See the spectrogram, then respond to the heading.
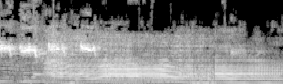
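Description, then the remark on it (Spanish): A cow moos loudly, one long drawn-out bellow that rises and falls in pitch and fills nearly three seconds, with low background rumble underneath. “Se lo pregunto entonces a ella. De usted. ¿Usted vaca hablaría conmigo un minuto?”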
